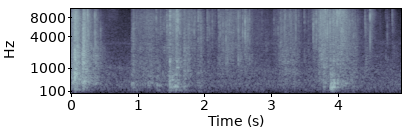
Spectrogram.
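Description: Plastic packaging bags around folded T-shirts crinkling and rustling as they are handled, in several short bursts, the loudest right at the start.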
